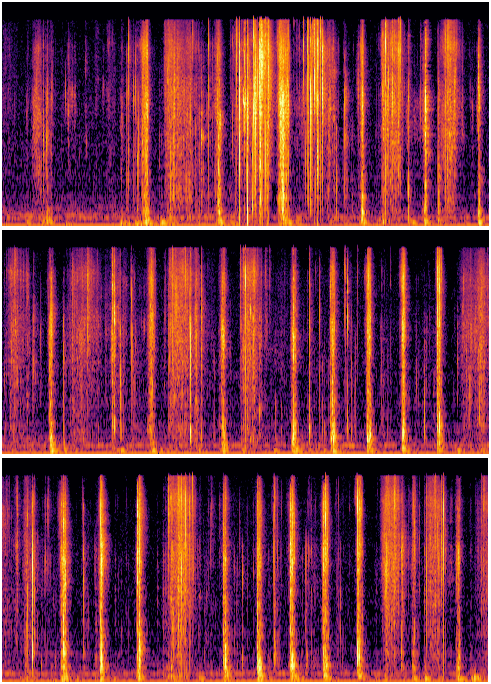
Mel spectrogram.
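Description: Clear slime mixed with makeup and glitter being kneaded, folded and stretched by hand, giving off a quick, irregular run of sticky pops and crackles. It starts sparse and gets busier a few seconds in.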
